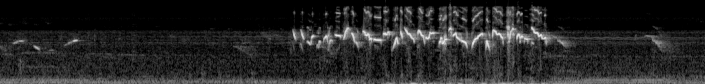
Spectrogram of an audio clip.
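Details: Female lemon-bellied white-eye chirping, a call used to stimulate idle males to sing. A few soft notes come first, then a bright, rapid burst of high, jumbled chirps runs for about two and a half seconds before fading.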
